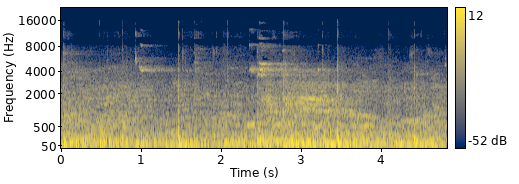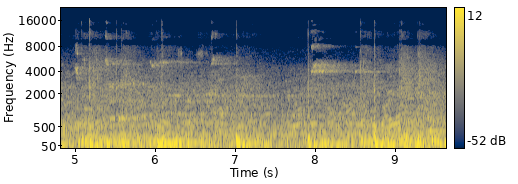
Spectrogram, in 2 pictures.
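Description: Shoes squeak on a hardwood floor.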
